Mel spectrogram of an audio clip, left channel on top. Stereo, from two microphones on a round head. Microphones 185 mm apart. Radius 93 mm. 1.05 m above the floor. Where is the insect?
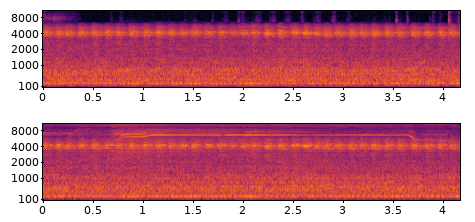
10° left (ahead or behind), 1.7 m.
